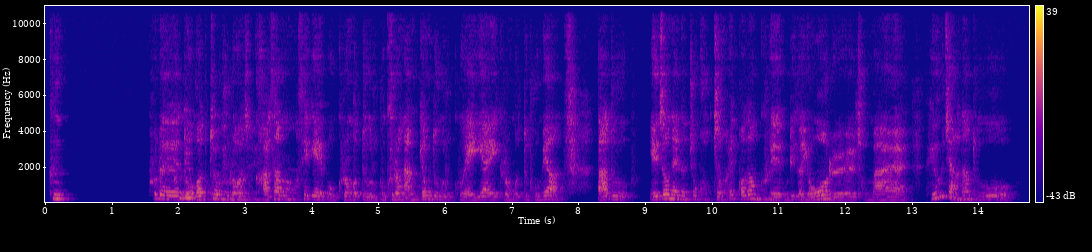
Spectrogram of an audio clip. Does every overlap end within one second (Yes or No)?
No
